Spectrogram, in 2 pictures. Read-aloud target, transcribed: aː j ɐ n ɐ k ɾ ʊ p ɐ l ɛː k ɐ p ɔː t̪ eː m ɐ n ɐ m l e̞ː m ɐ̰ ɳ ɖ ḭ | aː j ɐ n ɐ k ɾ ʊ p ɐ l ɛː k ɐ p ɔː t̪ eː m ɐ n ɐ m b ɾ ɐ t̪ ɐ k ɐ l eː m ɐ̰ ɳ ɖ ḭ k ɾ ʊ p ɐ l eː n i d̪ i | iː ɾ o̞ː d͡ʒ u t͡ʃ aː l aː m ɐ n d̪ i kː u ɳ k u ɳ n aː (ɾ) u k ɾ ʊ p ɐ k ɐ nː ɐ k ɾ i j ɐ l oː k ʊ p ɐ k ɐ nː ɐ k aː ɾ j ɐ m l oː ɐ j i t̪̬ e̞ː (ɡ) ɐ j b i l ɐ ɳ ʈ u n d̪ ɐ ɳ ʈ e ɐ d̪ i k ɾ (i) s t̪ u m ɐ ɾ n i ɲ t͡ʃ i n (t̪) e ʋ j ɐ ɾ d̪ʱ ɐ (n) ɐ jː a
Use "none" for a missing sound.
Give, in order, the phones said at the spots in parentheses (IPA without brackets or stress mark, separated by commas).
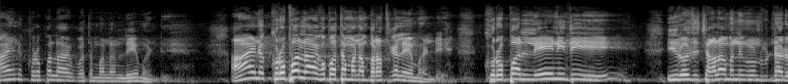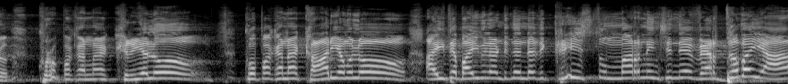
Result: ɾ, b, iː, d̪, m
